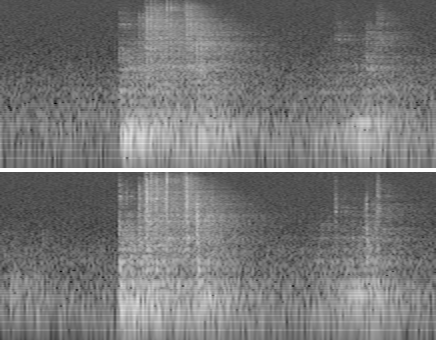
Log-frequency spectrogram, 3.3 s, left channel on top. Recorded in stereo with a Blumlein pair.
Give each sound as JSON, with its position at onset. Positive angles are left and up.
{"t": 0.9, "sound": "a drawer", "azimuth_deg": -30, "distance_m": 2.5}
